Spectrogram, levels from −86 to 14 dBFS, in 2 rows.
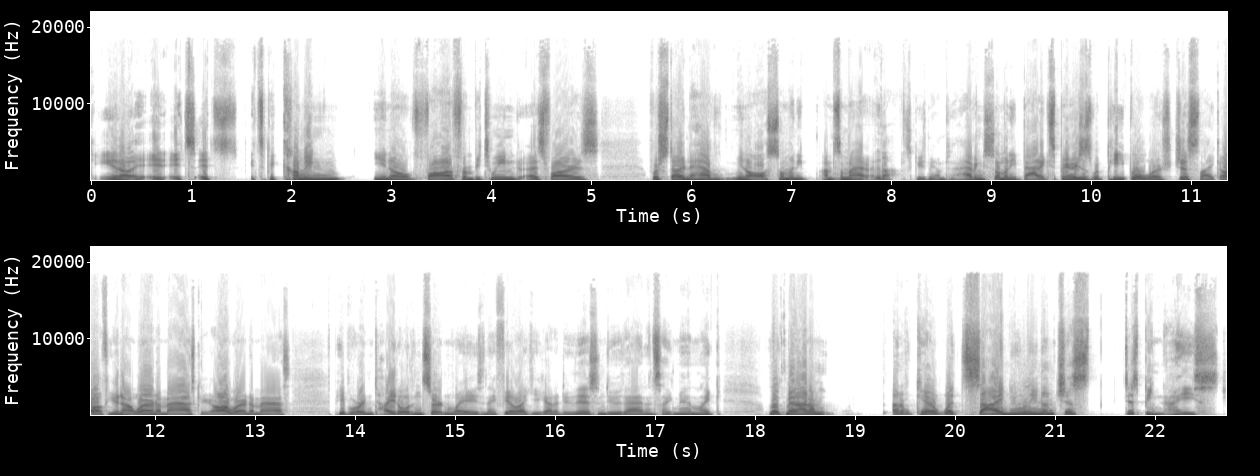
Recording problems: distortion; slight; 6% of the sound clipped

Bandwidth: 18.5 kHz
